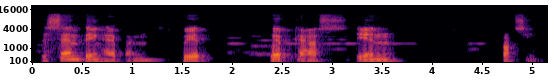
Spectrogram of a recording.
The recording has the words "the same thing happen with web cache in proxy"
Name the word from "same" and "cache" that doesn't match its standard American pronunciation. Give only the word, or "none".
cache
